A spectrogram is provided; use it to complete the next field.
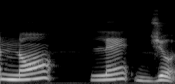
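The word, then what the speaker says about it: knowledge: फिर आगे है यहाँ नॉलेज, DGE को ज पढ़ते हैं, ठीक है। KN ऐसे स्टार्टिंग में आते हैं तो K साइलेंट रहता है, तो ये पूरा है नॉलेज का मतलब ज्ञान।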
